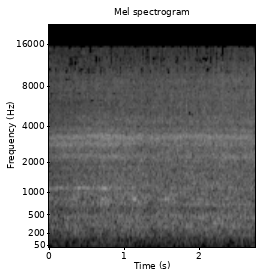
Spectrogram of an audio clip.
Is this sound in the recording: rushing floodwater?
no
